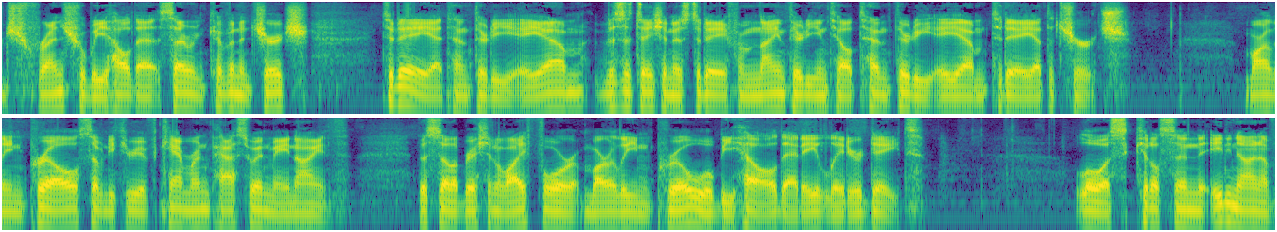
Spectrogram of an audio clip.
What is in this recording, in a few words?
Funeral Announcements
